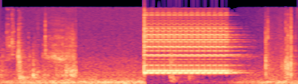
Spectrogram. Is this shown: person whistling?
no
